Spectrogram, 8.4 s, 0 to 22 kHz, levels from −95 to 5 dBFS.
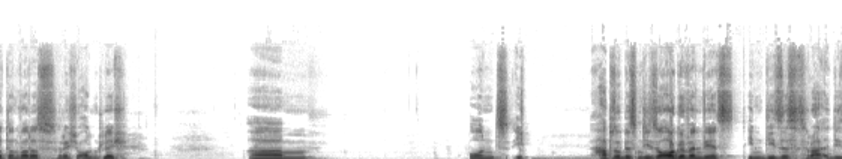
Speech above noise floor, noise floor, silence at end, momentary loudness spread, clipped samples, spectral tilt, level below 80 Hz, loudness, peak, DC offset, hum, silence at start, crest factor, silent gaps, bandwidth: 61 dB; -83 dBFS; 0 s; 16 LU; under 0.1%; -5 dB/octave; -58 dBFS; -23 LUFS; -2 dBFS; under 0.1%; none; 0 s; 24 dB; none; 16 kHz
